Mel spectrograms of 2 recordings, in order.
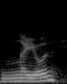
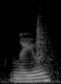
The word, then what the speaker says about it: ngayon: So Tagalog, for example, the word for now, like right now, is ngayon, ngayon. So it starts with a velar nasal.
